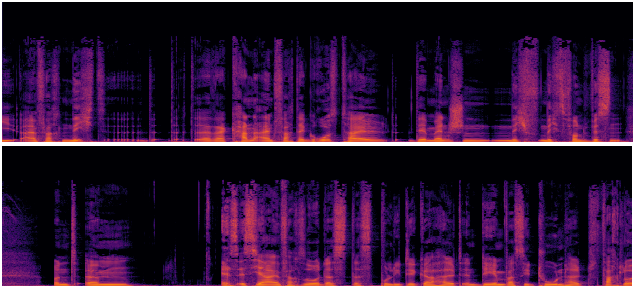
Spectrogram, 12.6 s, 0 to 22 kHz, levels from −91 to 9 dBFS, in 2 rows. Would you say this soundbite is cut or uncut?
uncut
